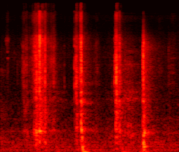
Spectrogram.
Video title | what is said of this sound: Bakerbattie racepe | can you hear how crispy that is?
